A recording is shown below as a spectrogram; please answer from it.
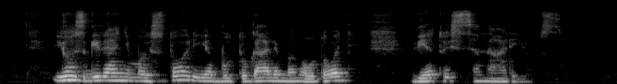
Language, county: Lithuanian, Kaunas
